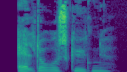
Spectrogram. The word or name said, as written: altoverskyggende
